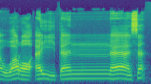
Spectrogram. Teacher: اب یہ آیت نمبر 2 پر غور کیجئے کہ یہاں پر واو کے بعد جو ابتدا ہو رہی ہے، واو کے بعد را ہے. را کو فل ماؤتھ یعنی کہ موٹا کر کے پڑھنا ہے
